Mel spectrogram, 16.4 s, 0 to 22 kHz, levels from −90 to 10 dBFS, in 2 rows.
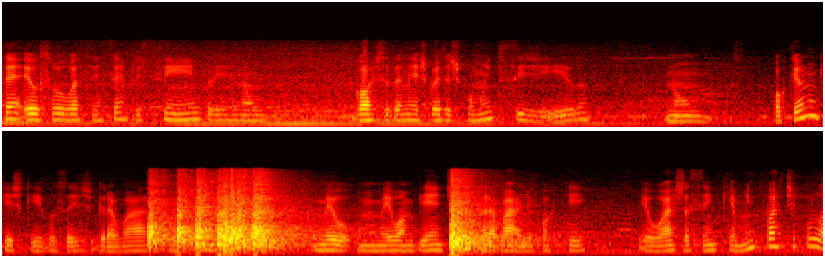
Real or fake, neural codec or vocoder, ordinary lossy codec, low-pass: real; none; none; 7.2 kHz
